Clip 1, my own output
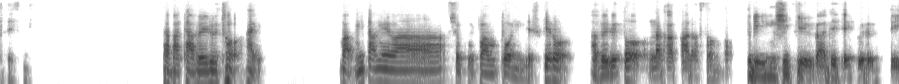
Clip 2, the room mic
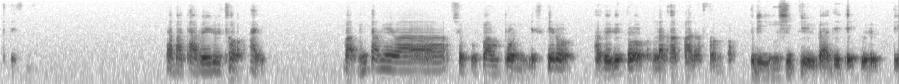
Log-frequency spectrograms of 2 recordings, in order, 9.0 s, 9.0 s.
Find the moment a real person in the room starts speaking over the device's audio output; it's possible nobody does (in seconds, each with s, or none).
none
